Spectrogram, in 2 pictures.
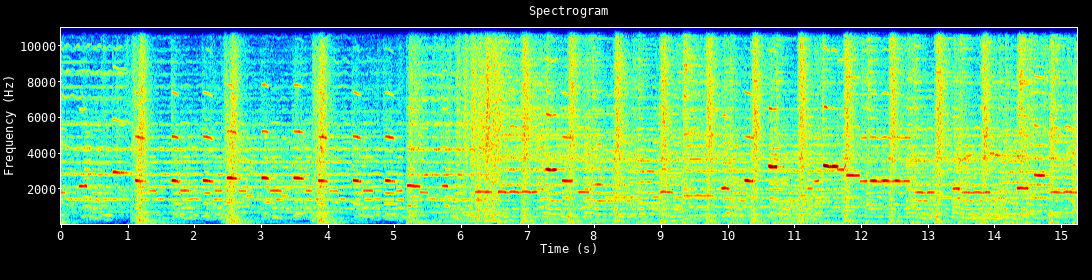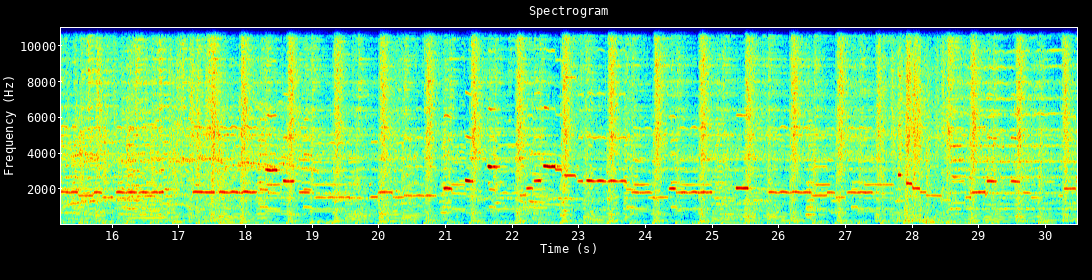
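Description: Jazz-flavoured ensemble music: a few spaced drum hits open it, then about five seconds in the full band comes in with drum kit, strings and a trumpet carrying the melody.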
